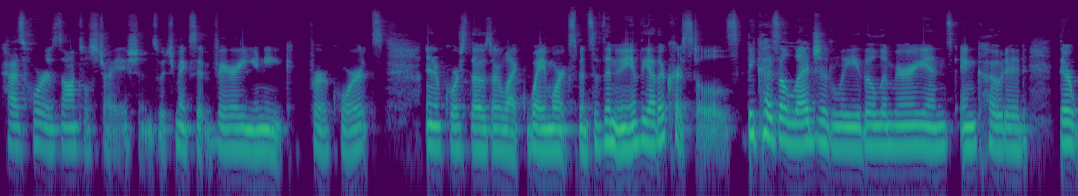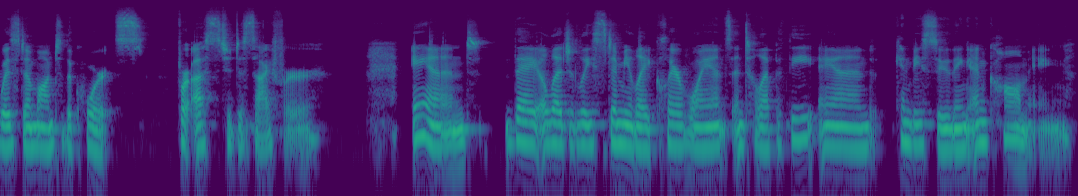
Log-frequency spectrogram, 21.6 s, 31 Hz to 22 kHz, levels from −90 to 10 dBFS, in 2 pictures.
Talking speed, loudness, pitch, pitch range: 145 wpm, -34 LUFS, 160 Hz, 150-175 Hz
